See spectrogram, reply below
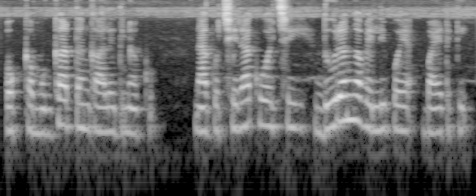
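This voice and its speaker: A woman narrating a dramatic story in a lively, expressive way. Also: mid-range voice, normal speed.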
